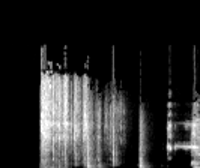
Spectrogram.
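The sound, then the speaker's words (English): A lock is smashed open with hard, brittle crashes and cracks: a dense burst of breaking impacts, then a few separate sharp hits with a glassy, clinking edge, all loud against silence. “I'll have to smash the lock.”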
